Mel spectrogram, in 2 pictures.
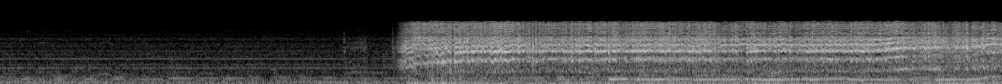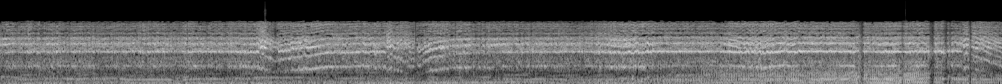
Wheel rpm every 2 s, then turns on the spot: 0, 110, 160, 170, 220, 210, 190, 220, 210, 20.
none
